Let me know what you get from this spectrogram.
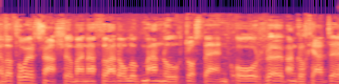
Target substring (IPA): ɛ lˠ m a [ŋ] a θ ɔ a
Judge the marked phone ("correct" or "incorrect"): incorrect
